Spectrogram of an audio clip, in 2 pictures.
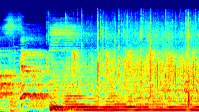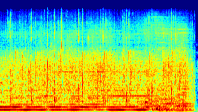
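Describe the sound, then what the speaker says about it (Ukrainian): Generous applause from a theatre audience at a benefit performance honouring Yuriy Kostyanitsa's golden jubilee, a dense, steady wash of clapping sustained for several seconds over a low, humming musical tone that then cuts off. "Бенефіс Юрія Костяниці пройшов під щедрі оплески глядачів"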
